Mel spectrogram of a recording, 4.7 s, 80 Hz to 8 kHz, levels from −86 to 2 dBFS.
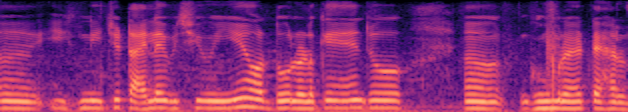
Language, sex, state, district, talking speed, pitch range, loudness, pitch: Hindi, female, Punjab, Kapurthala, 205 wpm, 180-195 Hz, -17 LUFS, 185 Hz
